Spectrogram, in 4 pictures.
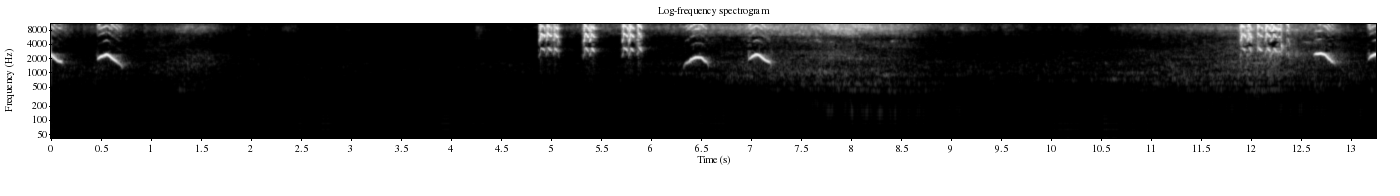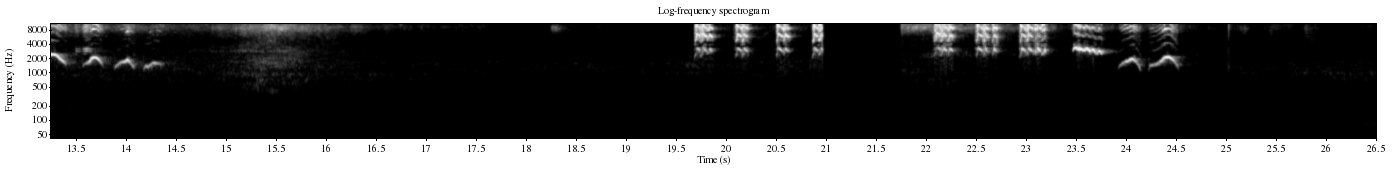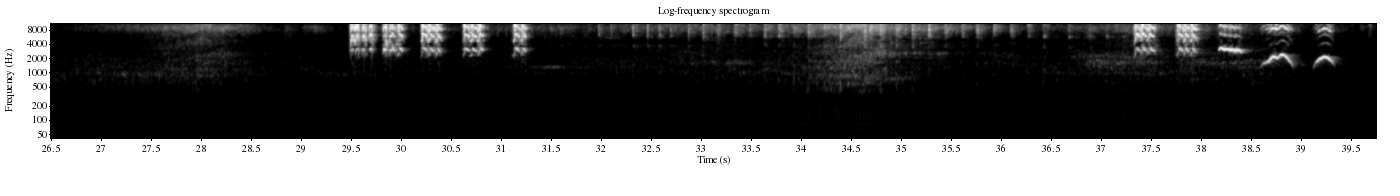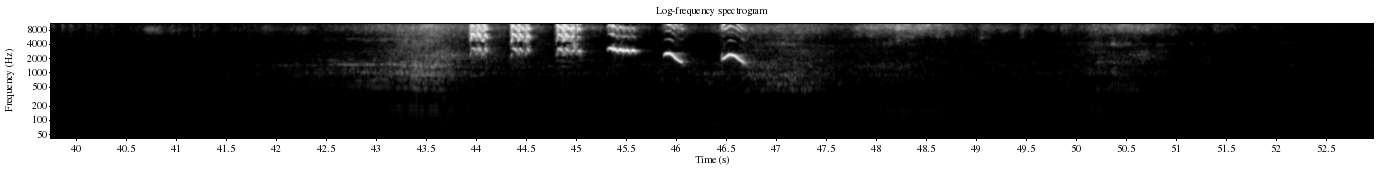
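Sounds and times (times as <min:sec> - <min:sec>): rapid high ticking bird notes: 0:04.8 - 0:07.3, 0:11.8 - 0:14.4, 0:21.9 - 0:24.7, 0:29.4 - 0:40.1, 0:43.9 - 0:46.8
bird down-slurred whistles: 0:04.9 - 0:07.3, 0:22.2 - 0:24.6, 0:37.4 - 0:39.4, 0:44.0 - 0:46.8
bird rattling chatter: 0:29.6 - 0:38.0.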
